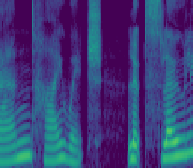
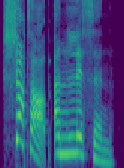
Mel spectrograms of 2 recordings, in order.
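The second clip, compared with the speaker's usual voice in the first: shouting witch; 8 semitones higher, 9 dB louder than usual. Acted. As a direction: bellow like a terrifying witch queen. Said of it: "shouted the Grand High Witch".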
